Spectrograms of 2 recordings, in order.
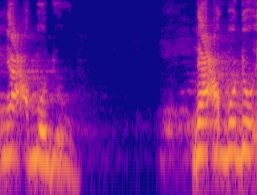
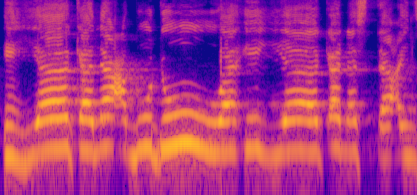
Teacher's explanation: nabudu itu dibaca dengan pendek maka du tu jangan panjang sebab Pernah saya dengar ah bacaudu dua harakat ada ada mungkin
